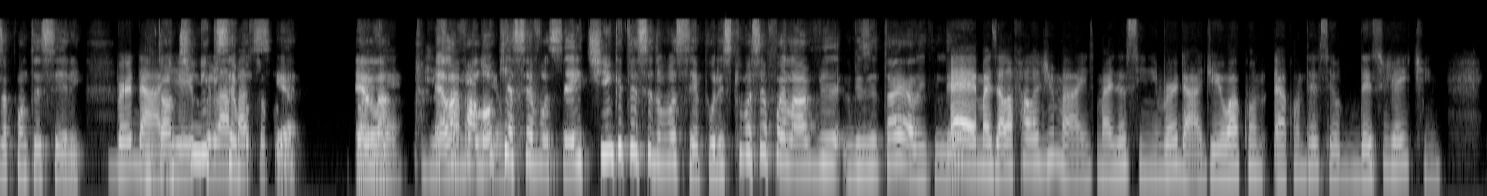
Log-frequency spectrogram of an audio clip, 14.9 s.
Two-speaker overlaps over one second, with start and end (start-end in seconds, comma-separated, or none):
1.4-2.8, 3.5-5.2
